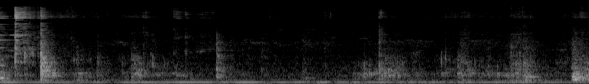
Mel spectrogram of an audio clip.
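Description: A spoon scrapes and clinks against a metal pot as milk and vinegar are stirred together to curdle into paneer on a gas stove, a steady run of scraping with scattered louder knocks, close by with a low hum underneath.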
